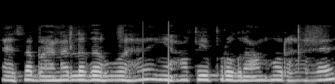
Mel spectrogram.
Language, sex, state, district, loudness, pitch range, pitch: Hindi, female, Chhattisgarh, Sarguja, -17 LUFS, 190-205 Hz, 200 Hz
